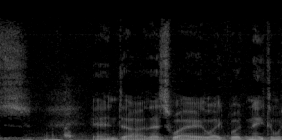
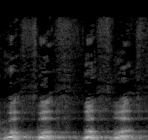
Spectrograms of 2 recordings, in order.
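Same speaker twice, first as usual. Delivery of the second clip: high, loud dog barks; four loud woofs, mock dog; barking like a dog; 9 semitones higher, 9 dB louder, slower than usual. Shown as a demonstration. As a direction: bark like a playful dog. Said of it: "I can stand up here and bark".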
